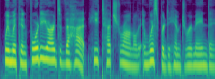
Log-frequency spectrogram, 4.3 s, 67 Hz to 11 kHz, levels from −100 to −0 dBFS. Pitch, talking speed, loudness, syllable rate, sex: 185 Hz, 235 wpm, -19 LUFS, 6.0 syllables/s, female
